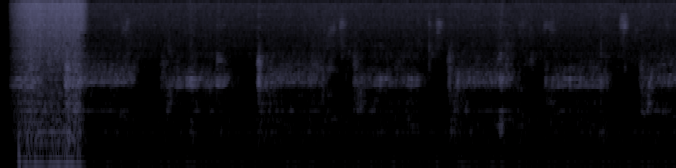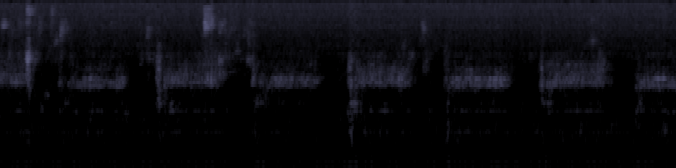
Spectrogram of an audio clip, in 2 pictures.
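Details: Captive grey tree frog named Kermit in a misted glass tank, puffing his throat to give mostly mating calls; faint buzzy pulsed trills repeated about once a second, after a brief loud burst of noise at the start.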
